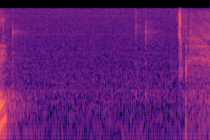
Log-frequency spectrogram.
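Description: A computer mouse clicking: a couple of faint clicks and then one sharp click near the end, over low room tone.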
